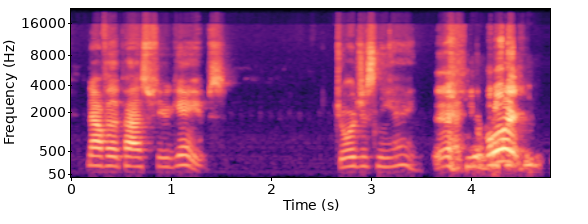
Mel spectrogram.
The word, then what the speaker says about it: Georges: for so long it's just dude dustin is pronounced george his name is georges we got we got some nian controversy on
